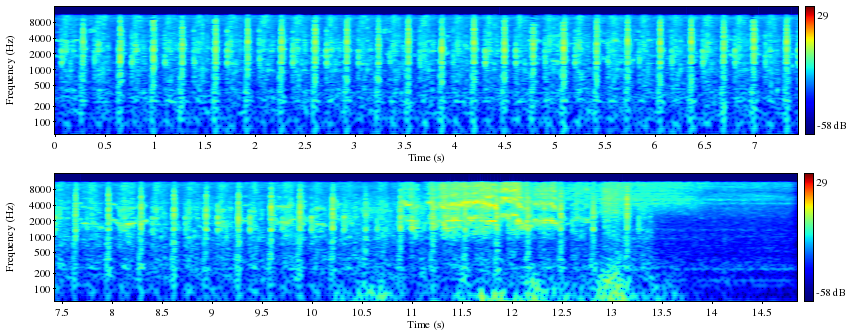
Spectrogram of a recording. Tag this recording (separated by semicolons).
field-recording; folder; industrial; machine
